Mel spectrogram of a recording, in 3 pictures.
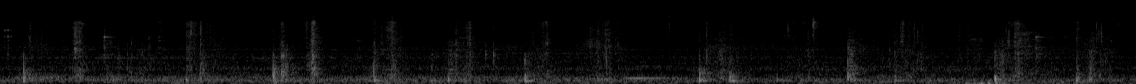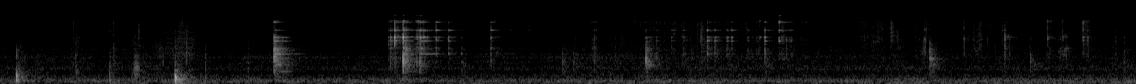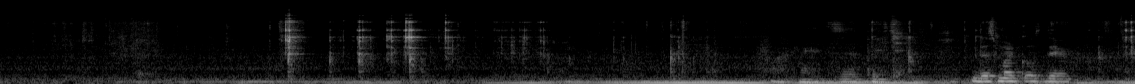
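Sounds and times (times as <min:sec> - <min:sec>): metal parts clinking: 0:15.2 - 0:19.5, 0:25.4 - 0:29.8, 0:33.6 - 0:34.0.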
